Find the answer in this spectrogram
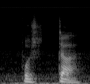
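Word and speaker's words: Puszta: Next जो है वह है पुस्ता। ठीक है? इसका स्पेलिंग जो आप देख लीजिए पी ओ एस जेड टी जेड टी ए I think इसमें जो है जेड साइलेंट होगा तो पुस्ता हो जाएगा।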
